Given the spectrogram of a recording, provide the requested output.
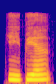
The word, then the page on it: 一边: yī biān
